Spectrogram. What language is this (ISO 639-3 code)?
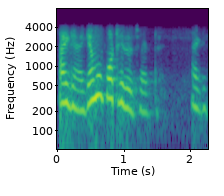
ori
